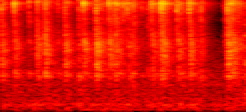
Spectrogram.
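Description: Rapid, crisp clicking of a blue-switch mechanical keyboard being typed on, a steady stream of sharp close keystrokes with a brief pause near the end, no voices.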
